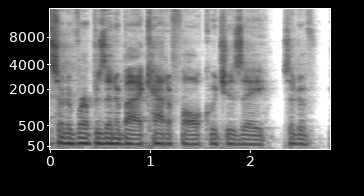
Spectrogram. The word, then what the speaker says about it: catafalque: Before me was a catafalque. Is that the right way to pronounce that? Catafalque? Hello? – Catafalque. – Catafalque. All right.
